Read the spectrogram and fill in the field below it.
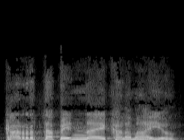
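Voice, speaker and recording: A man's voice: low voice, sing-song, moderate pace, darkish tone, slightly rough, soft background music, heavily acted. A man doing a sly scheming accountant. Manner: insinuating, feigned innocence. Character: scheming, sly male accountant plotting betrayal.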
